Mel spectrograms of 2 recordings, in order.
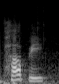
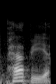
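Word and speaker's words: Stan Papi: Stan Poppy or Papy, I think it is actually pronounced.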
